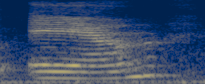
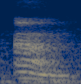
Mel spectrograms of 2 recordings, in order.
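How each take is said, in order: First: The article is said with a full vowel. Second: The article is said short with a reduced vowel.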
